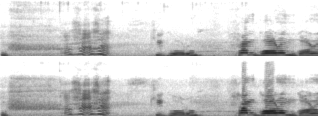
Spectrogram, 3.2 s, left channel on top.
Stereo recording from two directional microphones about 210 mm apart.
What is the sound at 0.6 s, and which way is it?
Speech, 30° left (ahead or behind).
